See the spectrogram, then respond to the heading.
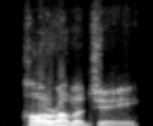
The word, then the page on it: horology: British English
